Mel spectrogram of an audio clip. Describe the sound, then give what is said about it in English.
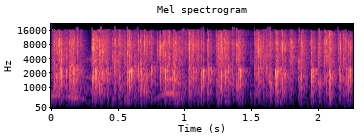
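Dense audience applause greets a musician's introduction, a steady, loud wash of many hands clapping that holds throughout without a break. “Give him a round of applause for that. Come on.”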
